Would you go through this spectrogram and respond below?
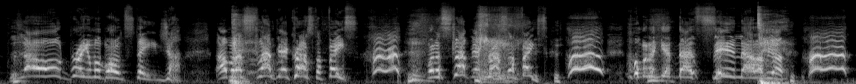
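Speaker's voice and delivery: high shouting preacher with whooping ha. Retold or imitated. Joking about the preacher he'd watch, high shouting whoops. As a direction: slap the sin out, shouting and whooping. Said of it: "you want the [name] preacher".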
